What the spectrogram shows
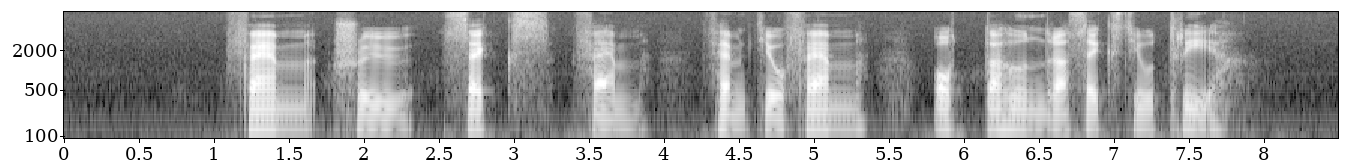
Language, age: Swedish, 38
